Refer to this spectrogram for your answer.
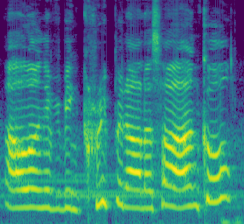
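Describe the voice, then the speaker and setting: A woman's voice: high-pitched, a little fast, pushed and bright. A woman hosting a game playthrough, reading the text aloud and adding jokey, rambling casual commentary. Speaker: let's play host. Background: game music.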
